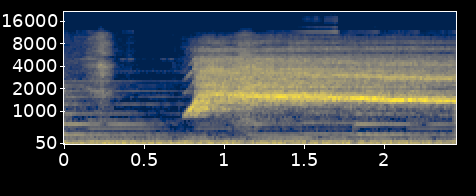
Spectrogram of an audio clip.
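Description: A woman in a horror film screams hysterically, a long, loud, high sustained shriek that rises sharply and holds, over a low droning background rumble.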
